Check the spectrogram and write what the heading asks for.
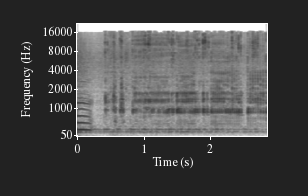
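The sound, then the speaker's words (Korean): A lottery drawing machine whirs steadily, its motor humming while balls rattle and clatter inside in a rapid, continuous churn, spun to draw numbers in a weekly Friday broadcast draw; the first number drawn is 8. No one speaks. “자, 한번, 어, 소리 좋게 한번 돌려볼게요.”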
